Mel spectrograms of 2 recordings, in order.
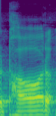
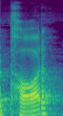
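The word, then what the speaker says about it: ਠੌਰ: ले हो उबारी सर्व ठौर मोह हो सहाई दुष्ट दोख ते ले हो बचाई सर्व ठौर ठठे के ऊपर यहां पे कनोड़ा है सो औ की आवाज आएगी ठोर पढ़ना है ठोर नहीं करना सर्व ठौर मोह हो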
